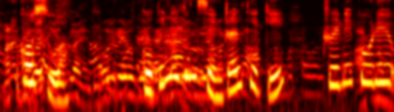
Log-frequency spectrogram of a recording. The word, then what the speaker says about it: Korsør: আর এই জায়গাটার নাম হলো করসর। আসলে এটার ঠিক প্রোনাউন্সিয়েশন হবে কসুয়া।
